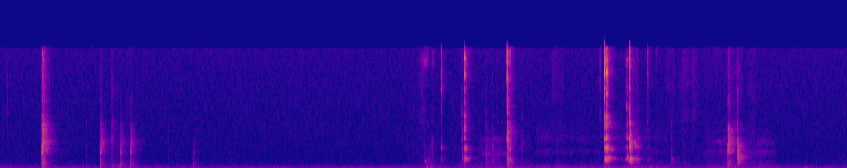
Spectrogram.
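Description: A metal wrench clicks and scrapes against a switch nut.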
